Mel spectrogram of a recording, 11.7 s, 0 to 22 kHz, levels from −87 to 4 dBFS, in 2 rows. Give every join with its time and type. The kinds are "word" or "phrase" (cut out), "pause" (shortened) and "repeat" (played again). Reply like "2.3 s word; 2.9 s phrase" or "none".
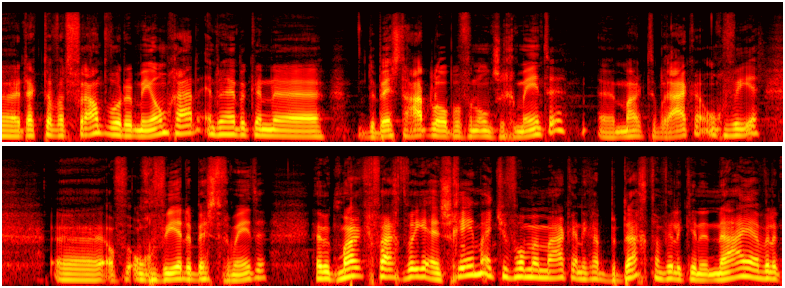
7.5 s phrase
